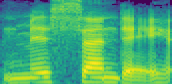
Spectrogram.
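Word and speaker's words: Missandei: you pronounce it, Miss Sunday.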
